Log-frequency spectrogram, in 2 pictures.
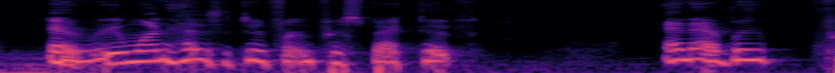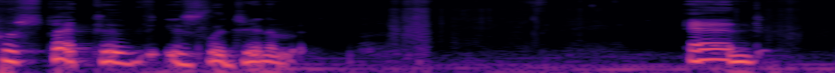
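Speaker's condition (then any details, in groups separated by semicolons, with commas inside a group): Cerebral palsy; wheelchair user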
